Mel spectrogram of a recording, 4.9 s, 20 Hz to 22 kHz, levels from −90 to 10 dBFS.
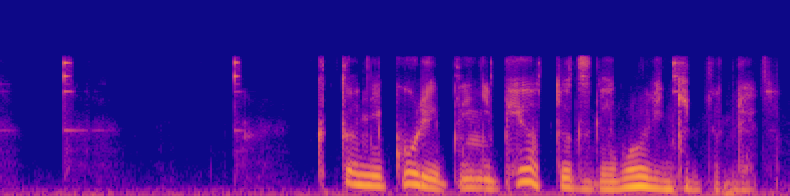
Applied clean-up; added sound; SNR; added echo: neural diffusion model UNIVERSE++.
